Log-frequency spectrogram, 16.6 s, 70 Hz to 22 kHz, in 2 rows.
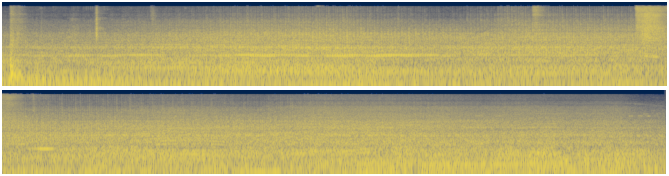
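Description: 2019 New Flyer XD35 bus's Cummins L9 diesel running at the curb, with a short sharp hiss of air about halfway through as the air brakes release; the engine then carries on steadily as the bus pulls away.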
